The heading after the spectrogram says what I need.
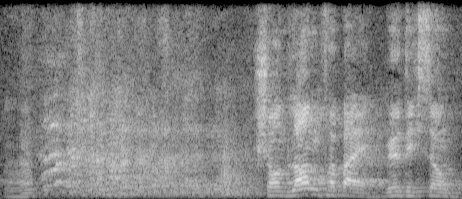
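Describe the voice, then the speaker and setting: A man's voice: a little high, animated, a little slow, noisy background. Earnest teasing young man, bavarian accent, hall-like stage sound. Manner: righteous, teasing. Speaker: stage actor. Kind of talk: folk theater comedy acting. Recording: echoey stage recording.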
